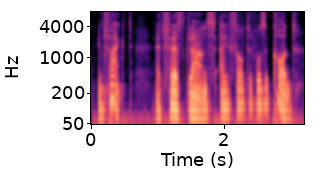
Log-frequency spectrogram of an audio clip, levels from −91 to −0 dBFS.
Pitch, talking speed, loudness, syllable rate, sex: 100 Hz, 205 wpm, -20 LUFS, 4.6 syllables/s, male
